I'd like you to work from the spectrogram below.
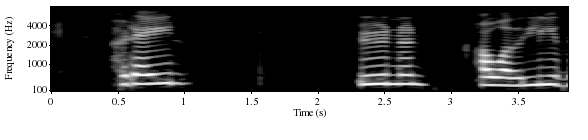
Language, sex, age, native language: Icelandic, male, 9, Icelandic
